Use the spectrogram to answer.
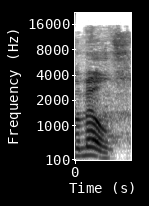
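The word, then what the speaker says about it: Emils: I'm a Mills. A Mills? A Mills. Spell it for me.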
